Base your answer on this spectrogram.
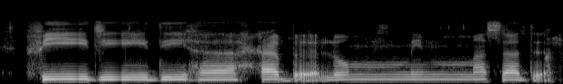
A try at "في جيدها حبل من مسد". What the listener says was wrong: মাশাআল্লাহ।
